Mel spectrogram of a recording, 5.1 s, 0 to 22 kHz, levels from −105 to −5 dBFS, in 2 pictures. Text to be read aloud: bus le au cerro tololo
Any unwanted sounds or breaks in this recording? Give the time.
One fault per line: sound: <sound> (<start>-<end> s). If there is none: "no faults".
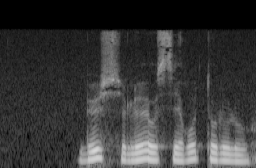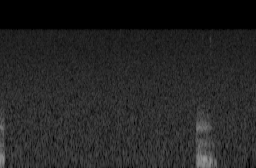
no faults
